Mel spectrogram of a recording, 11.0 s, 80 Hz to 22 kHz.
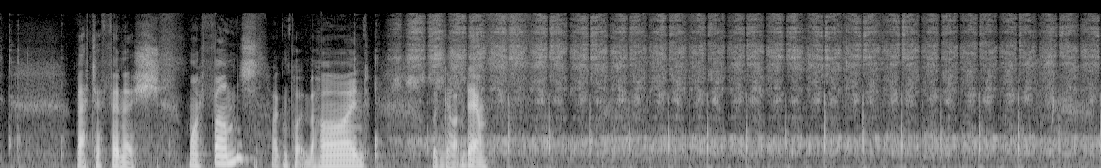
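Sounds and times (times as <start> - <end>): blade scraping on whetstone: 3.9 - 11.0.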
